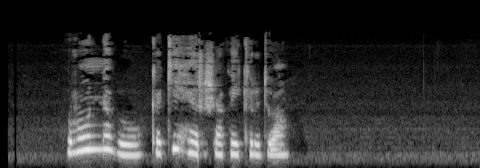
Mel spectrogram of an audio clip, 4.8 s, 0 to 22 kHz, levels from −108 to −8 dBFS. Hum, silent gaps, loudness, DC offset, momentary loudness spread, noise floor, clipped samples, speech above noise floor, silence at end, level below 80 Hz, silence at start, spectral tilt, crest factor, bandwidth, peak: none; none; -25 LUFS; under 0.1%; 6 LU; -67 dBFS; under 0.1%; 43 dB; 1.9 s; -84 dBFS; 0.65 s; -5 dB/octave; 16 dB; 10.5 kHz; -12 dBFS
